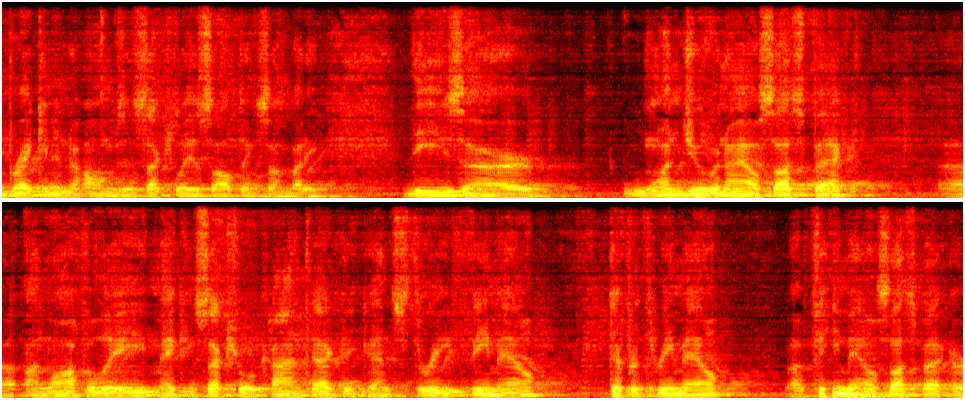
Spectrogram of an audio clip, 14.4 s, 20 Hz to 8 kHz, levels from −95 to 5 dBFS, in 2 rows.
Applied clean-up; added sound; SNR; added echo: none; none; none; reverberation time 1.1 s.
